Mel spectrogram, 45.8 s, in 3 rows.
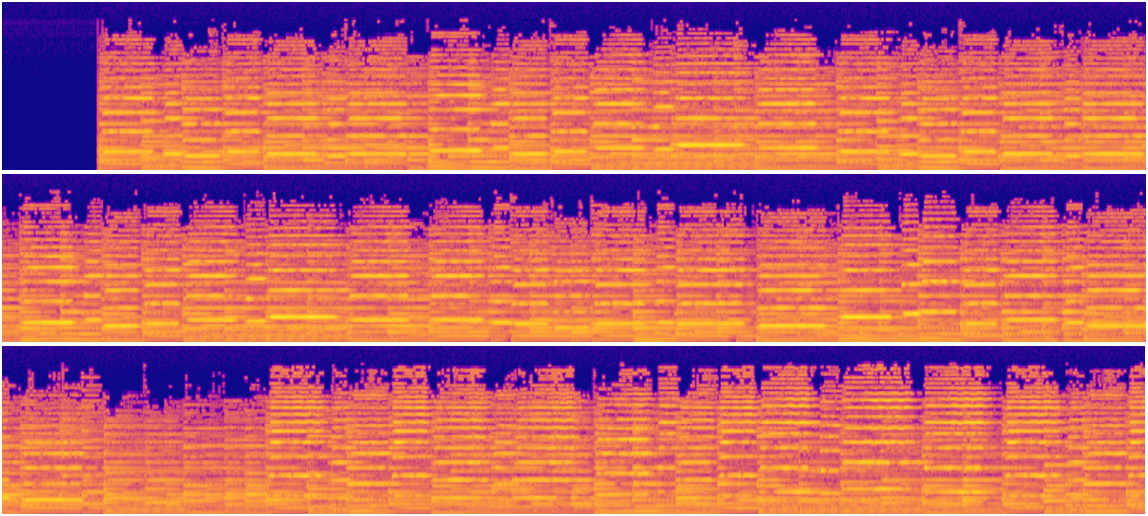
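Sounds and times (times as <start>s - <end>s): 
MIDI backing music: 1.3s - 45.7s.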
